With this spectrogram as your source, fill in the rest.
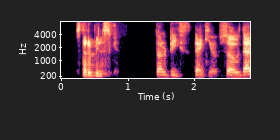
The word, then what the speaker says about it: Starobilsk: Yeah, Kupiansk, and then you can help me pronounce this one, Staryobilsk. Starobilsk.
